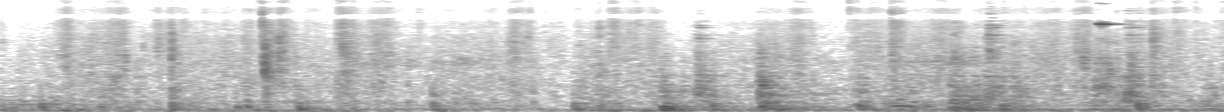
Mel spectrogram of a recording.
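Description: A series of irregular soft knocks and clicks in a small room, with one brief sharper click near the end.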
